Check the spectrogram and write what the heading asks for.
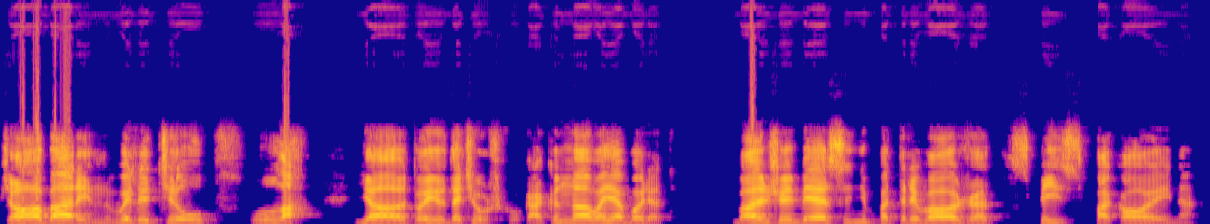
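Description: Man doing a gruff old graveyard boss, slow folksy bossy talk, dull lo-fi sound. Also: mid-range voice, expressive, a bit bright. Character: gruff male graveyard master posing as a fortune-teller.

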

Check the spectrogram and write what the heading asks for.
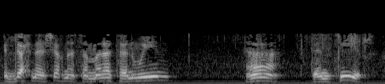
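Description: A man's voice: a little high, fast. A man with an Egyptian accent teaching a grammar lesson, explaining verses and checking in with his student. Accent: Egyptian Arabic. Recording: lo-fi phone-like recording with faint hiss.

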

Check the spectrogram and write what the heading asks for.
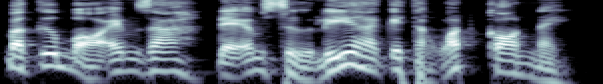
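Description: A man voicing a stout, hot-tempered middle-aged village woman, scolding loudly and fast. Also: medium pitch, big pitch swings, breathy edge, soft background music.

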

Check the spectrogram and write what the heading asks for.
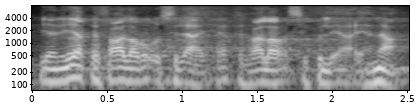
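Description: Gravelly older sheikh explaining quickly. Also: male voice, mid-range voice, steady tone, pushed and bright. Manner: interrupting the reader with questions and corrections. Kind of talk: lesson commentary. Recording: reverberant hall with faint noise.

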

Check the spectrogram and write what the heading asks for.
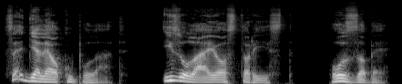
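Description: A man's voice: fairly low pitch, very animated, darkish tone, slightly rough, exaggerated voice. A man voicing a commanding male spaceship captain in a sci-fi audiobook, giving curt barked orders. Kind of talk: audiobook character voice.

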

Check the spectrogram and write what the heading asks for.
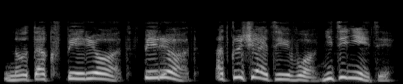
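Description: Audiobook villain: a woman voicing a threatening male robber, loud, dry lo-fi sound. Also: medium pitch, fairly even intonation, unhurried, creaky, no room sound. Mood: menacing. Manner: shouting, threatening. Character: stern masked male robber, menacing.

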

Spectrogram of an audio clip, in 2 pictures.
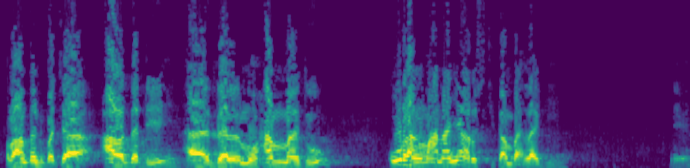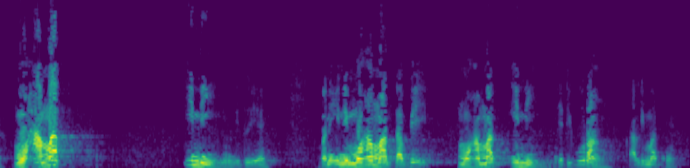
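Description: A man teaching Arabic to a class, quizzing students, correcting them with gentle teasing and sounding out words slowly. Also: on the high side, expressive, slight background noise. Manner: drills pronunciation slowly, corrects and teases students. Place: lecture hall with students. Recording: echoey hall recording.

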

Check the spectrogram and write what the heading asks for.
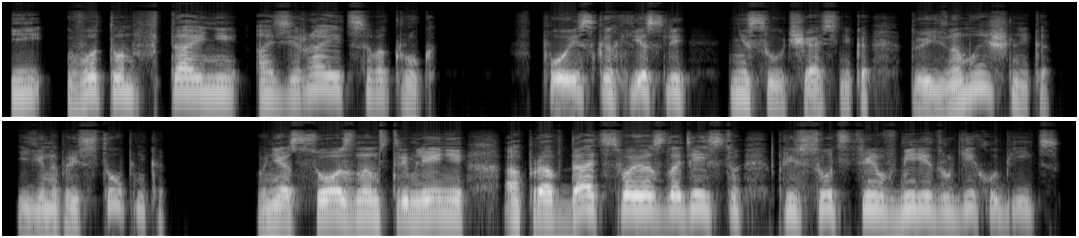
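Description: A man's voice: on the high side, animated, moderate pace, no echo, clean studio sound, voice pushed up. A man voicing an indignant, hurt educated young man who pleads and protests. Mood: brooding.

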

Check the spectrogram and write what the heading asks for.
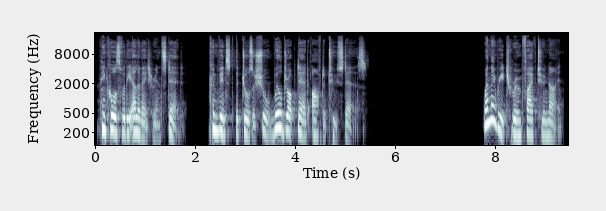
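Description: Woman, audiobook narrator, mid-pitched voice, expressive, measured pacing, dramatic pauses. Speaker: fanfiction reader.

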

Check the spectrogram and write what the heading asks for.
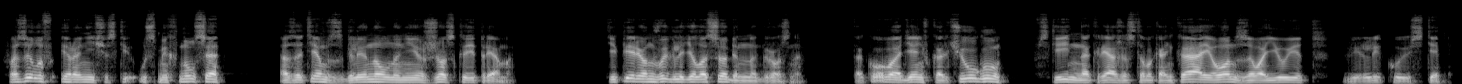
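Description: A man narrating an audiobook in an even, measured manner. His voice is deep. The recording is close and dry. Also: no room sound.

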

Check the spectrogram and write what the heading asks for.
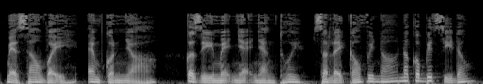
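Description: A man doing a gentle worried young woman. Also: sits low, animated, brisk. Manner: soft, coaxing.

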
